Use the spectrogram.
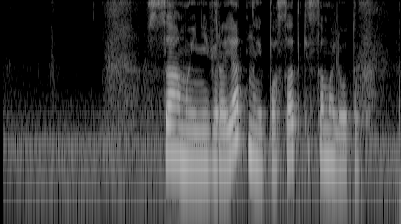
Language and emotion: Russian, neutral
